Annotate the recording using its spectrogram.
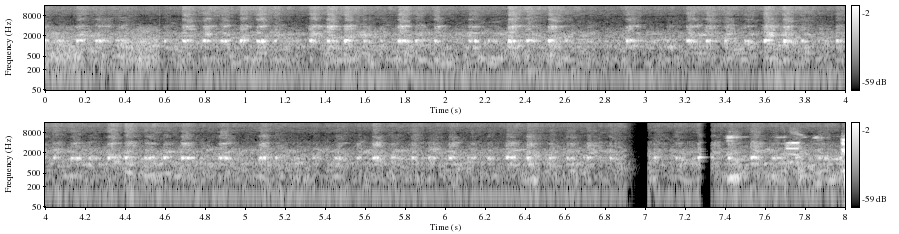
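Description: Low background noise from an open video-call audio line: a steady low hum under faint hiss, with a faint tone pulsing at an even rate. The audio cuts out completely twice, briefly, near the end.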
